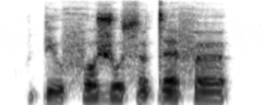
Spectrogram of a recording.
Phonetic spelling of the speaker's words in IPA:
pʲ u˨ f o˦ ʒ u˦ s œ˨ t ɛ˦ f œ˦

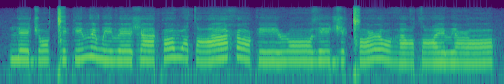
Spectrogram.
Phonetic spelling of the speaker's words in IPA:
n ɛː d͡ʒ ɔː ǀ e k e v ɛ w e v ɛː ʃ aː k ɒ v ɛ tˤ aː ħ ɒː k eː ɹ ɔː z eː d͡ʒ ɛ ǀ ɒ ʕ ɔː ɦ aː tˤ ɛː v e ʕ ɒː

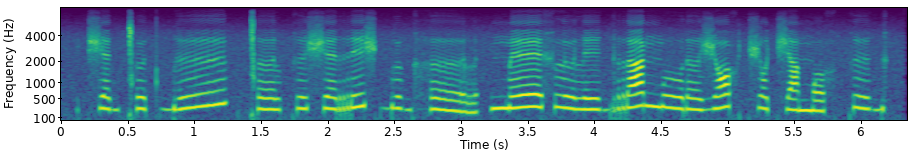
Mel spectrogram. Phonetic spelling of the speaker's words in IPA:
t͡ʃ ɛ ɡ ǀ ɵ t ɡ͡b ɘː | ǀ əː l k ɘ ʃ ɛ r e ʃ ɡ͡b ɵ ɡ h əː l | ŋ͡m ɛː x l ɵ l eː ɡ r a ŋ͡m oː ɾ əː ʒ ɒ x t͡ʃ ɔ t͡ʃ a m ɔ x k ɘ ɡ

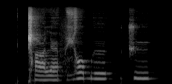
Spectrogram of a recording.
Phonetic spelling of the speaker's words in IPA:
ǁ ɑ˩ l æ˩ f ʑ ɔ˥ b ø˥ | t͡ʃ y˥

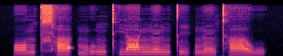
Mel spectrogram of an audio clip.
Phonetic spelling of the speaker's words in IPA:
ɔ˧ n t͡ɕʰ a˨ ʔ m u˥˧ ŋ kʰ j a˦ ŋ ẽ˥˧ ŋ t̪ i˦ ʔ m ẽ˨˩ kʰ a˨˦ w

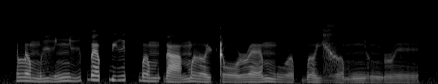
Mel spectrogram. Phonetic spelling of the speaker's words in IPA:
l ə˨˩ m ɣ i˨˩˨ ɲ i˨˩˦ ɓ ɛ˦˥ p̚ j i˦˥ t̚ ɓ ə˧ m ɗ a˨˩˦ m ɣ ə˨˩ j ʈ o˨˩ ɹ ɛ˨˩˦ m u˨˩ ə̯ ɓ ə˨˩ j ɣ ə˨˩˨ m ɲ ə˨˩ ŋ ɹ e˨˩

